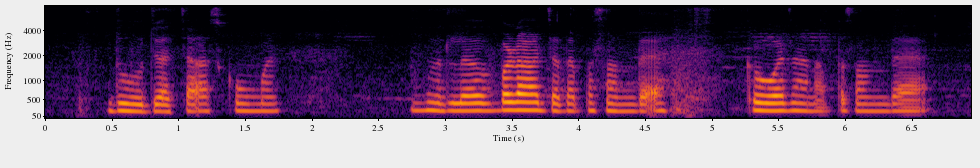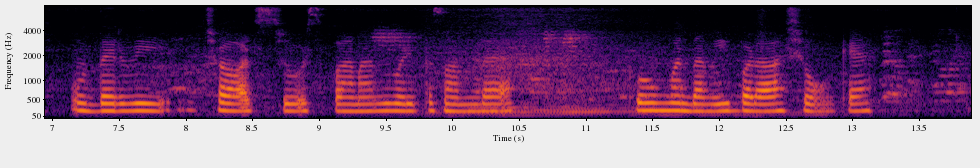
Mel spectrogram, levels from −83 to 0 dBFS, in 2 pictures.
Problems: none marked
